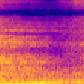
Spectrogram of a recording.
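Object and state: Nothing is struck.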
